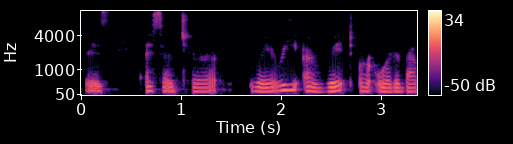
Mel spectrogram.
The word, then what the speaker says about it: certiorari: So we know how to pronounce things correctly. Certiorari. Certiorari.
